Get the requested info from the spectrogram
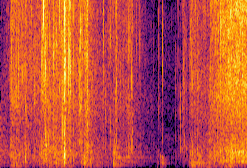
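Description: A plastic-wrapped, taped cardboard box being pulled open by hand: plastic wrap crinkling and cardboard flaps rustling in an irregular run of crackles and ticks.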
